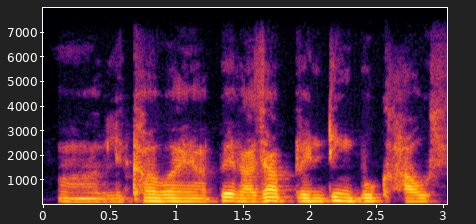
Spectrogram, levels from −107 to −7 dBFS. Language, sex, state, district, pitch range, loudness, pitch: Hindi, male, Bihar, Jamui, 125-135 Hz, -19 LUFS, 130 Hz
